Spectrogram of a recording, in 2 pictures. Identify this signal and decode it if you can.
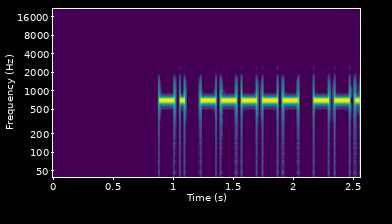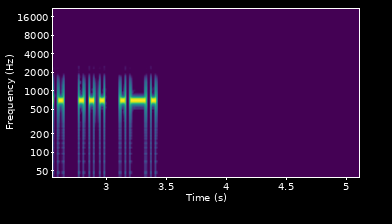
Morse code, heard as a keyed tone, about 28 wpm, 700 Hz. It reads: N0ZSR
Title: USA Call Signs 28wpm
